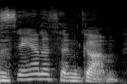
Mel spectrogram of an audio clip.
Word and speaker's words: xanthan gum: Now this stuff is a 1/2 teaspoon of xanthan gum. It's spelled with an X.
